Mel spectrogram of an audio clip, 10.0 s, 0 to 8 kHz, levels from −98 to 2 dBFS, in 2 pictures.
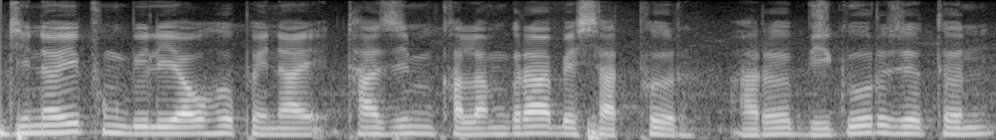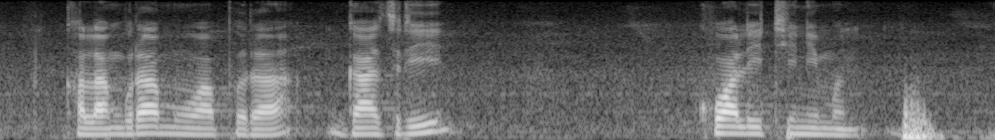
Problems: constant background noise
